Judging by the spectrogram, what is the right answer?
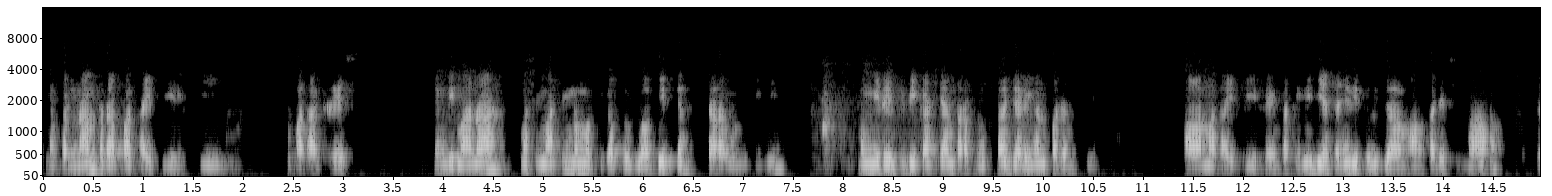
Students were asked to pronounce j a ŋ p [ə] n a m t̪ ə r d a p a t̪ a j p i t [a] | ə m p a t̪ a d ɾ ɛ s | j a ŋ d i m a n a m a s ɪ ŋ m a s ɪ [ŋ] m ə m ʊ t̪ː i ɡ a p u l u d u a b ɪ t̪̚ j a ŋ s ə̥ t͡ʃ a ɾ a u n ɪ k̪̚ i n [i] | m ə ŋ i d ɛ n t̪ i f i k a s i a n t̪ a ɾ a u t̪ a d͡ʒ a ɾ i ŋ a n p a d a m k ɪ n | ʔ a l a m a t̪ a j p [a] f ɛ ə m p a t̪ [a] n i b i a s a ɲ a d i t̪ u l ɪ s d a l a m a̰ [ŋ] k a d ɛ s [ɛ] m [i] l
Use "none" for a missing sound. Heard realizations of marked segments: ə, i, ŋ, i, i, i, ŋ, i, a

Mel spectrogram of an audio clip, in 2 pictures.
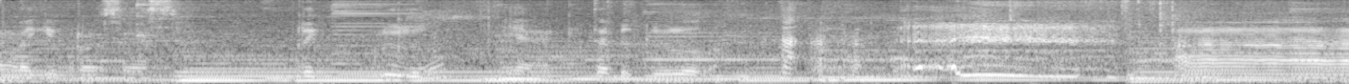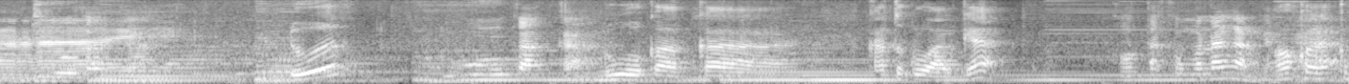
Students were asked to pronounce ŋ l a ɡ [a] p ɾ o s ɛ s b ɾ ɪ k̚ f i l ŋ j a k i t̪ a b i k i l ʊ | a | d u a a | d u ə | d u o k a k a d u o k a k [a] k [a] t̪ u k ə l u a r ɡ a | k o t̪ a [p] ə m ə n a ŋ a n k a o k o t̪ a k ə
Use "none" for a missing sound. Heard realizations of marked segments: i, a, a, k

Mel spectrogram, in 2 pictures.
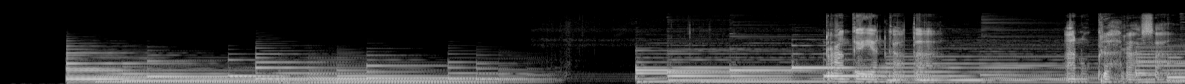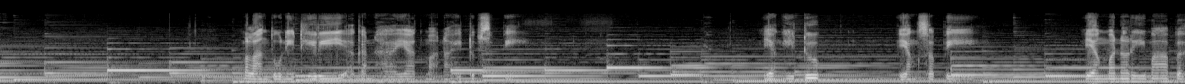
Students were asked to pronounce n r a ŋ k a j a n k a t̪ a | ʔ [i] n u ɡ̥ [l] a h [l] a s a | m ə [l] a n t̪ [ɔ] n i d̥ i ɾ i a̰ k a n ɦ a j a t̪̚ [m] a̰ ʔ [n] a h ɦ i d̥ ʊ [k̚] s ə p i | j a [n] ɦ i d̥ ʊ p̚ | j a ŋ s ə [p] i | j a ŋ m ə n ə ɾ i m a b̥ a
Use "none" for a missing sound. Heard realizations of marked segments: a, ɾ, r, l, u, m, n, p̚, ŋ, p

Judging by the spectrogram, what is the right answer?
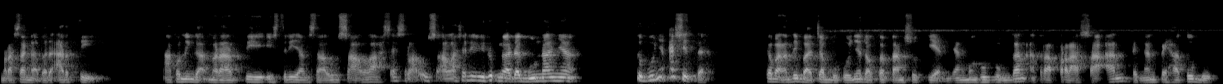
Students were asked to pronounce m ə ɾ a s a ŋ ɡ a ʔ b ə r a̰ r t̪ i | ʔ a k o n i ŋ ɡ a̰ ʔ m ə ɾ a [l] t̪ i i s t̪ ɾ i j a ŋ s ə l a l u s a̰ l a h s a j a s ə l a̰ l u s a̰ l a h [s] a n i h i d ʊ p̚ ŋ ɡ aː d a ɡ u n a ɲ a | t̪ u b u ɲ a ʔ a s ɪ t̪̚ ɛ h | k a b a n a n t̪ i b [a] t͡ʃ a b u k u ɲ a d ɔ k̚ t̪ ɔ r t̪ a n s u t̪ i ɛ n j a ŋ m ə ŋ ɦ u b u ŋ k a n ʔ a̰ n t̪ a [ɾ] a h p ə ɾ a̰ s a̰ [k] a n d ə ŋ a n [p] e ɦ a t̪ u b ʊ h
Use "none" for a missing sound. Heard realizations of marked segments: r, s, a, ɾ, ʔ, p

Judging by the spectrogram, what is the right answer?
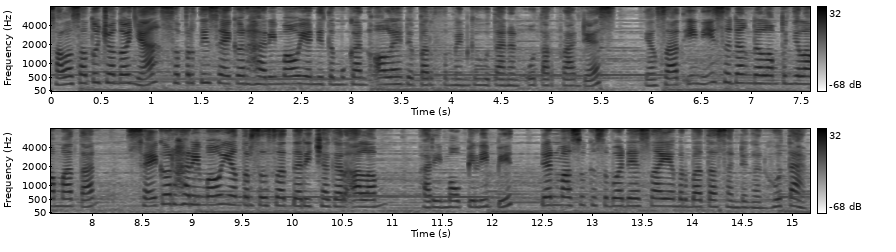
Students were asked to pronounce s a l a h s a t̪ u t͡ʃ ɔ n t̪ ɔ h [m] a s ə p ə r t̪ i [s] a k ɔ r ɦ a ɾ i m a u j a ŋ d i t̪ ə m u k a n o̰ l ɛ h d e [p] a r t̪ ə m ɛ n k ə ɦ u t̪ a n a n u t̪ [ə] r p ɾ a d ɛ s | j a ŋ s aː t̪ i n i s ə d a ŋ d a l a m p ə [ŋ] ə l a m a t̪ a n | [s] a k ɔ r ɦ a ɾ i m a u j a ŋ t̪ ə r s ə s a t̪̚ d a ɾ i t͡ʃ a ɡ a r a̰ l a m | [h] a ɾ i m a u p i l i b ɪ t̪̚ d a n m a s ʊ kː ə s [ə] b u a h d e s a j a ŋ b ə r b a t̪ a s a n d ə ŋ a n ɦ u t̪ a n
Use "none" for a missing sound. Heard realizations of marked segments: ɲ, s, p, a, ɲ, s, h, ə

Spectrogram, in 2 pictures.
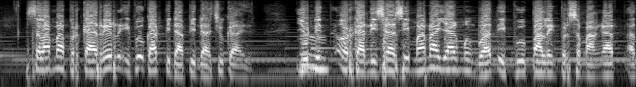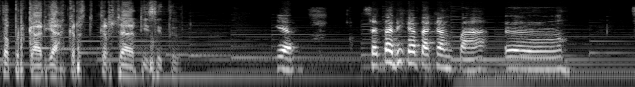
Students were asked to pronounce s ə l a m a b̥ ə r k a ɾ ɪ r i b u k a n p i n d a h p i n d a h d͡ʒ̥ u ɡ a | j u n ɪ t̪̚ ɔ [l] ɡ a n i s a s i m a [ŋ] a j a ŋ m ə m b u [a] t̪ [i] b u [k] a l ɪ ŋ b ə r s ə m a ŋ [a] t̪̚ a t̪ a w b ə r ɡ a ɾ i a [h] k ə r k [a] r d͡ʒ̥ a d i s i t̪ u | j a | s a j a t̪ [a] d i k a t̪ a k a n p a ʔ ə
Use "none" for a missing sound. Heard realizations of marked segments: r, n, a, i, p, a, h, ə, a

